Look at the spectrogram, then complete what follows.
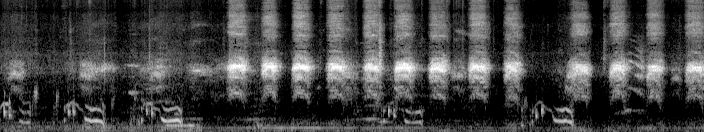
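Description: Domestic pigeons cooing in a loft: low, gliding coos in the first few seconds and a few more later. From about four seconds in, a louder, harsh bird call repeats steadily, about three calls every two seconds.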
